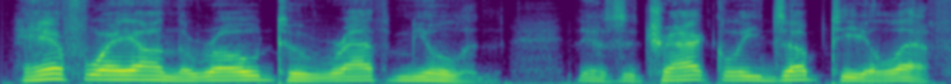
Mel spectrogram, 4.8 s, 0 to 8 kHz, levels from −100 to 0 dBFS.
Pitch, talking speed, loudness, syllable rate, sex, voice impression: 135 Hz, 175 wpm, -17 LUFS, 4.5 syllables/s, male, masculine, middle-aged, relaxed, slightly weak, muffled, slightly halting, calm, slightly mature, slightly friendly, slightly wild, kind, modest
